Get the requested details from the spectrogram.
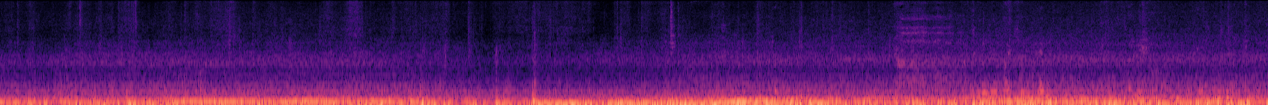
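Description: Footsteps tread steadily along a paved road.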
